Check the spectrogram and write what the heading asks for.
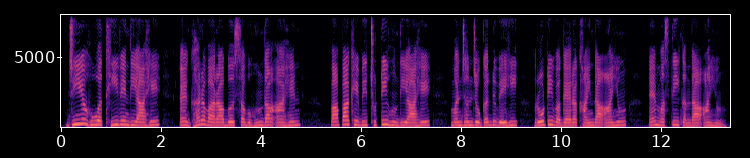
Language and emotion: Sindhi, neutral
